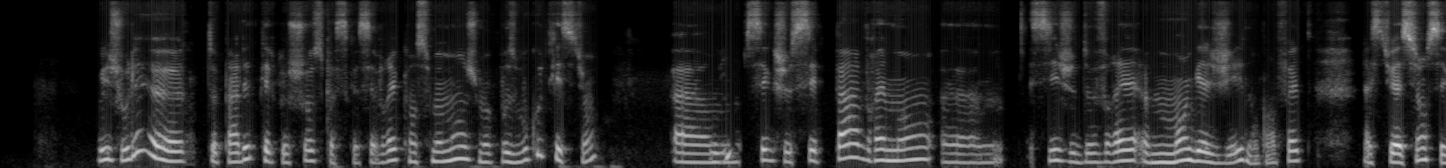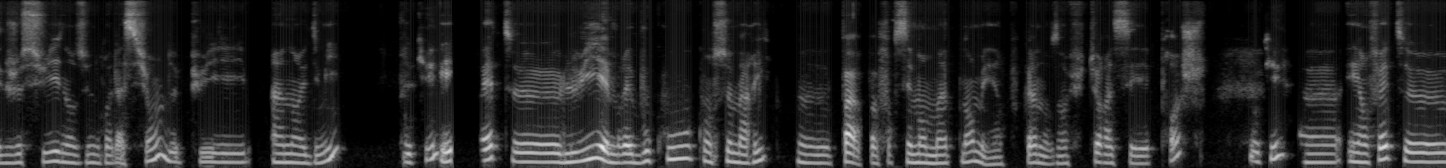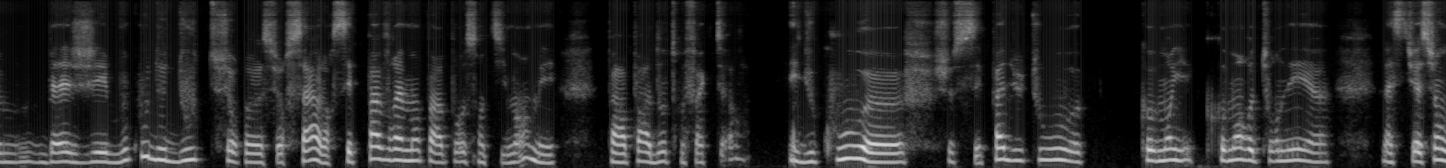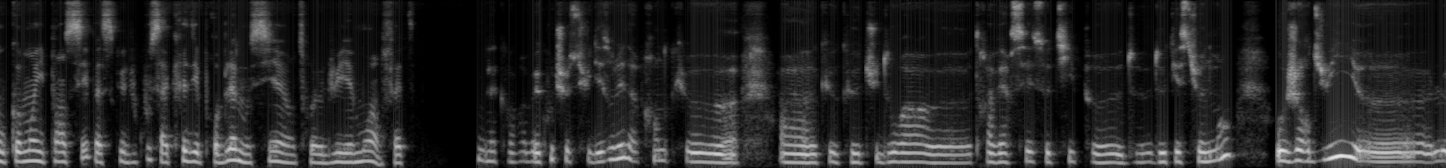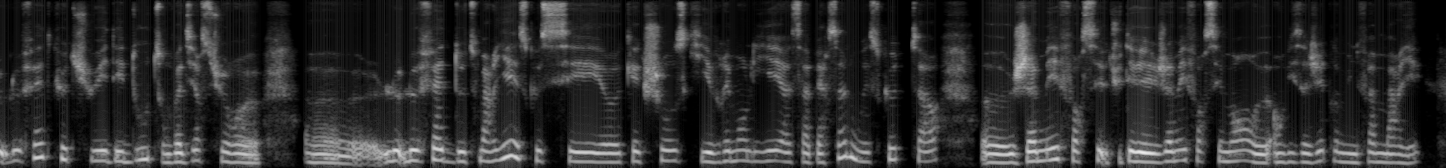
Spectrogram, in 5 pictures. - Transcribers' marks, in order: other background noise; tapping; blowing
- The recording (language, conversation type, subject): French, advice, Comment puis-je surmonter mes doutes concernant un engagement futur ?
